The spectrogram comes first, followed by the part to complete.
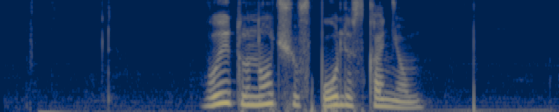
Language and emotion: Russian, neutral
